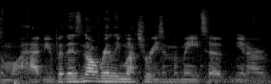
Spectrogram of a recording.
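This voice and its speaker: A man is speaking. He has an Australian accent. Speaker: gaming streamer. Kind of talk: casual chat while gaming. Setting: live stream.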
